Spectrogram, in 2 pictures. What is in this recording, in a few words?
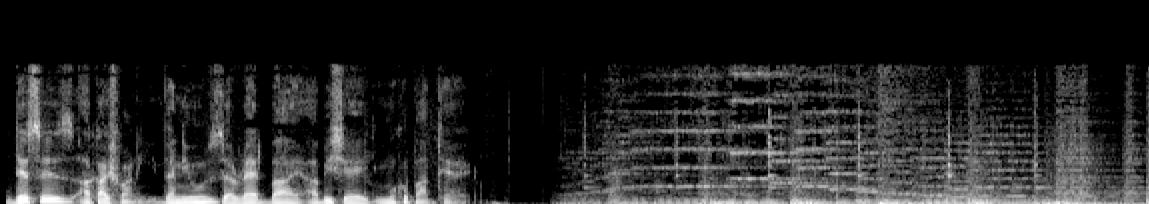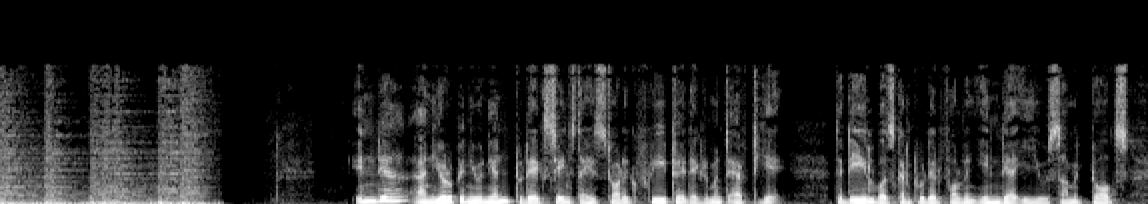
English; Cricket: India thrashed England in Rajkot test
